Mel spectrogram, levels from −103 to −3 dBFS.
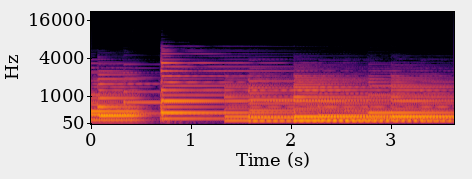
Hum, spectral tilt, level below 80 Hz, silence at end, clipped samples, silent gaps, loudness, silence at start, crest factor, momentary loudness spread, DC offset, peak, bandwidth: none; -9 dB/octave; -64 dBFS; 0 s; under 0.1%; none; -30 LUFS; 0 s; 14 dB; 5 LU; under 0.1%; -16 dBFS; 6.6 kHz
